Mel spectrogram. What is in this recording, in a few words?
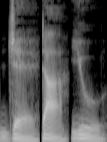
"jetayu", concat syllables; Affixing experiment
